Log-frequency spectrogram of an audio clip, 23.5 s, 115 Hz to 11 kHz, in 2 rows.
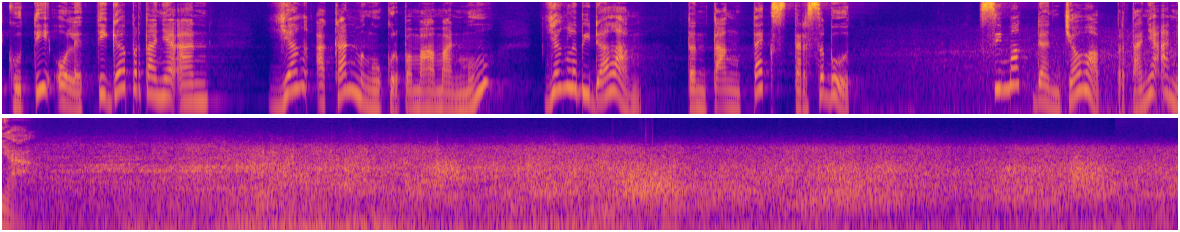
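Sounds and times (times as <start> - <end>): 
speech: 0.0 - 8.6, 9.8 - 12.2
loud steady airplane engine roar: 8.6 - 23.5.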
